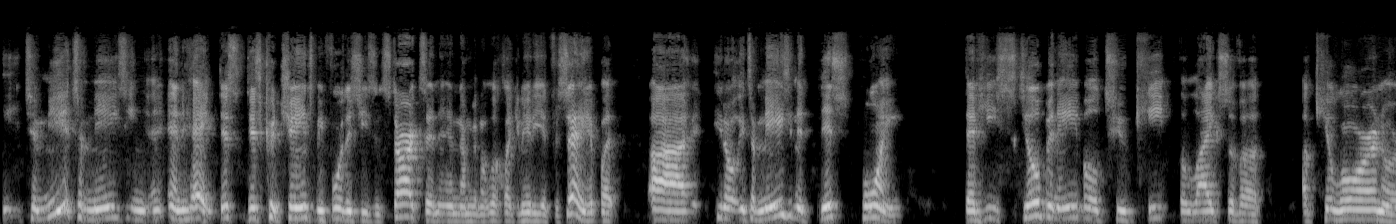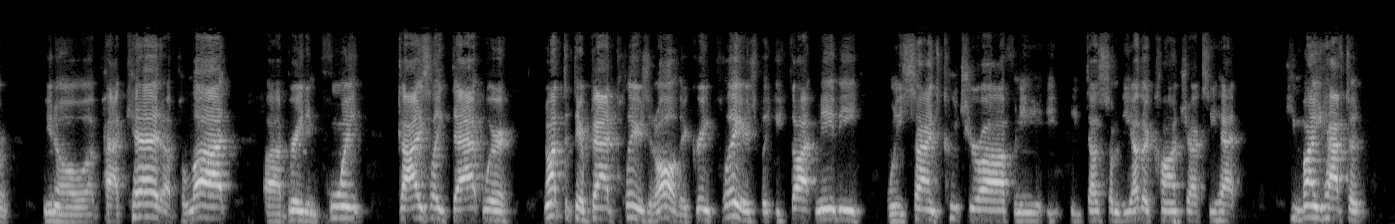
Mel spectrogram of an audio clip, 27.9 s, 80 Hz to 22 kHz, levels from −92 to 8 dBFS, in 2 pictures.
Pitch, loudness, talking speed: 180 Hz, -21 LUFS, 210 wpm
